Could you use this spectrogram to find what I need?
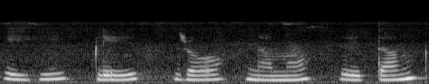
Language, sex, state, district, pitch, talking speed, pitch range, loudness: Odia, female, Odisha, Khordha, 225 Hz, 70 wpm, 210-245 Hz, -16 LUFS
